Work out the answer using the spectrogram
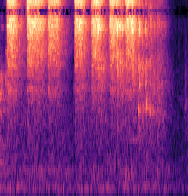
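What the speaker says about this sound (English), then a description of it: "Spray your paint." A spray paint can is sprayed in a series of short bursts of hissing, about seven in a row with brief gaps between them. The last burst tails off into quiet. The spray is used while painting kitchen counters.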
